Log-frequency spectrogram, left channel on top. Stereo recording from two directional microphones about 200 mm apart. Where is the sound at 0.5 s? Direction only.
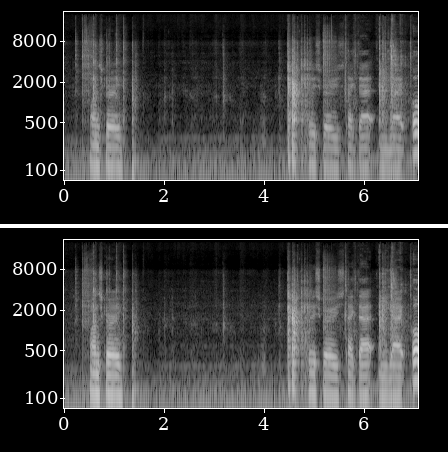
50° right (ahead or behind).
